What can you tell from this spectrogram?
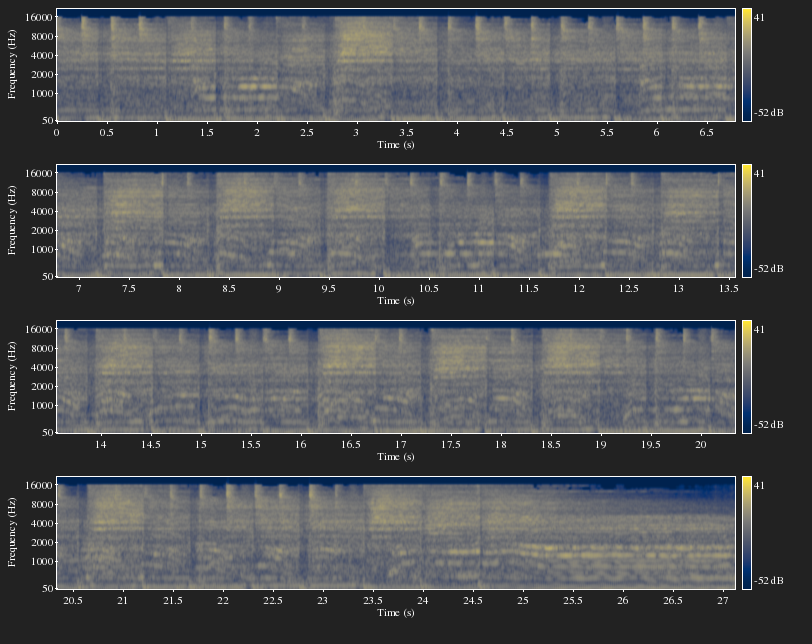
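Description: Live rock band playing: drum kit, electric guitars and bass. About three seconds before the end the drums stop and a single held chord is left ringing.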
